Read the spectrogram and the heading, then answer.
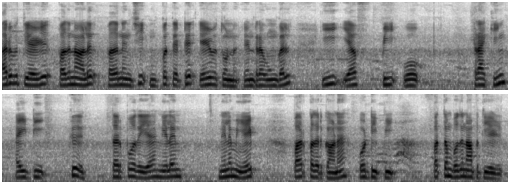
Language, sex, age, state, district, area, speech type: Tamil, male, 30-45, Tamil Nadu, Cuddalore, rural, read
